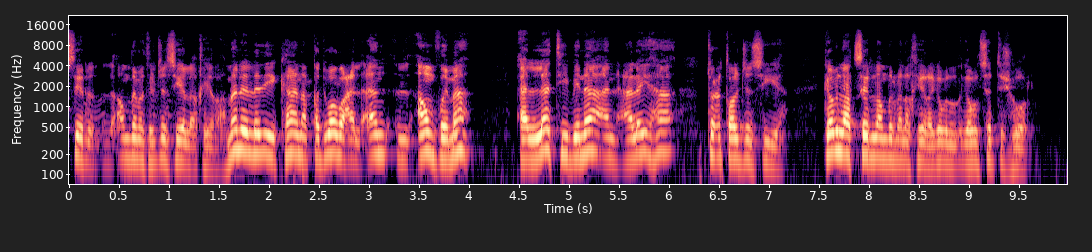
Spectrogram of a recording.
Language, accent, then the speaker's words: Arabic; Saudi Arabia; ما في بلد في العالم تسمى باسم عائله الا ديرتنا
